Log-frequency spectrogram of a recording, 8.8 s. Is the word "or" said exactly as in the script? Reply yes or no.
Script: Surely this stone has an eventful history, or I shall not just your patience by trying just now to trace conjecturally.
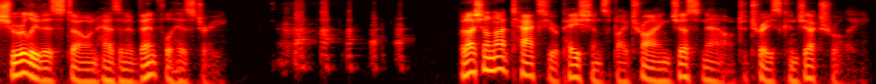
no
